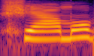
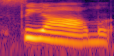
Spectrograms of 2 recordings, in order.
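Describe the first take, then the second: First: The word ends with an added vowel sound. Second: The word ends on the consonant m. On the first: The speaker calls it wrong. "শ্যামও বলবেন না" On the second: The speaker calls it right. "শ্যাম শ্যাম"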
